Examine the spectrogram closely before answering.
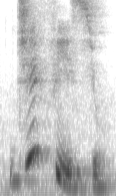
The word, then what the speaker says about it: difícil: Então, difícil é uma paroxítona terminada em L com acento agudo, certo? Por quê? Porque a penúltima sílaba da palavra difícil tem um acento e é uma sílaba tônica, né? Que tem um som mais forte.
